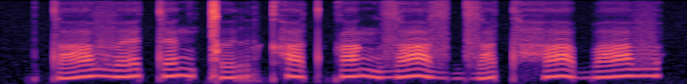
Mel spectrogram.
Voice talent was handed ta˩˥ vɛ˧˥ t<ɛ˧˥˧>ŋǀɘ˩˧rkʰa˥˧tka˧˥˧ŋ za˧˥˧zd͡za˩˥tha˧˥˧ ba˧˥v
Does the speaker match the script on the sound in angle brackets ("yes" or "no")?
yes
